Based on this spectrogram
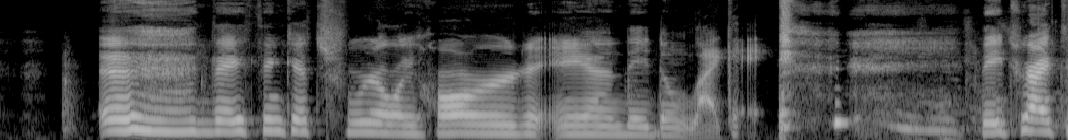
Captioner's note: classroom chatter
